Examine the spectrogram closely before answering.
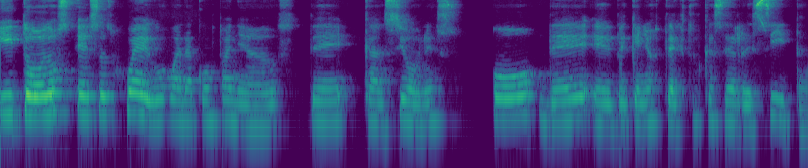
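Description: Against a quiet background, a woman speaks at a medium pitch in a dark, mellow tone. Her pace is fairly slow with hardly any pauses, and her intonation fairly even. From coastal Venezuela. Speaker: children's literature researcher and author; speaker. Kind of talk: panel discussion. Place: home room. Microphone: earbuds.

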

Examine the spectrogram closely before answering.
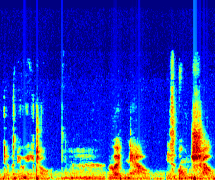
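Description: The woman speaks in a whisper. She keeps to a fairly slow pace. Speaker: ASMR vlogger. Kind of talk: ASMR comic reading. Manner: whispered. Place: home room. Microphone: phone near. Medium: read story.

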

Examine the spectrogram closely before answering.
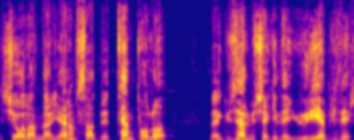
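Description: A man speaks at a moderate pace with a high pitch and lively intonation, in a dry, close sound with no echo on a very clean recording with a silent background. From Ordu, Turkey. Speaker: cancer patient vlogger. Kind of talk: vlog monologue. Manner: halting, many fillers.

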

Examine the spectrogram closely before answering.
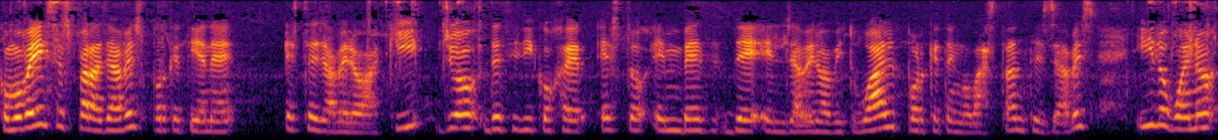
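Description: A woman with a fairly high pitch, vocal fry and a moderate pace

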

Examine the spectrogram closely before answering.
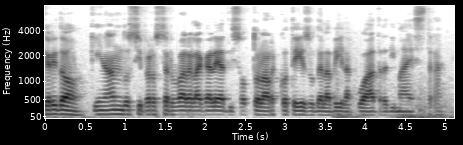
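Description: A man with an unremarkable speaking voice talks at a moderate pace with a fairly low pitch. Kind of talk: audiobook-style reading aloud of a naval adventure novel. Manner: brisk, urgent narration with mounting tension during the battle.

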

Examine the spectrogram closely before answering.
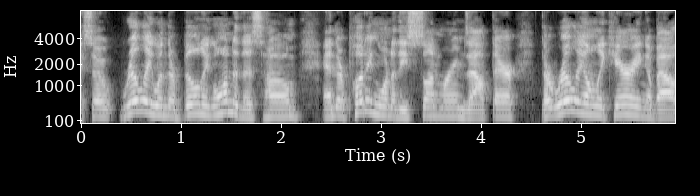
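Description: A man projects a raised voice with a bright, sharp tone at a fairly quick pace. His pitch varies in an ordinary way against a quiet background. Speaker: presenter. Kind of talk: tutorial. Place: studio.

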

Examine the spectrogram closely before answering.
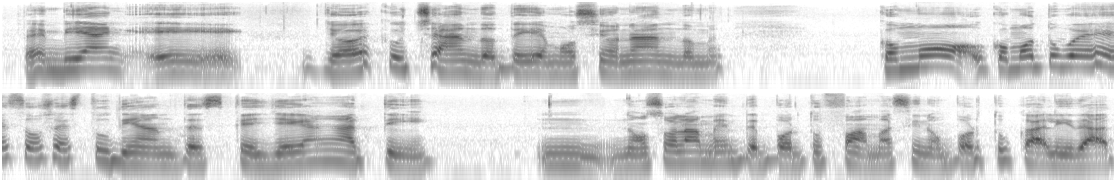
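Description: In a Dominican accent, a woman speaks at a fairly slow pace. Her voice sits at a medium pitch with ordinary pitch variation. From Dominican Republic. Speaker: TV show host. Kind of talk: TV interview. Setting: TV studio. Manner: animated. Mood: warm, admiring, emotional. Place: studio. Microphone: lapel.

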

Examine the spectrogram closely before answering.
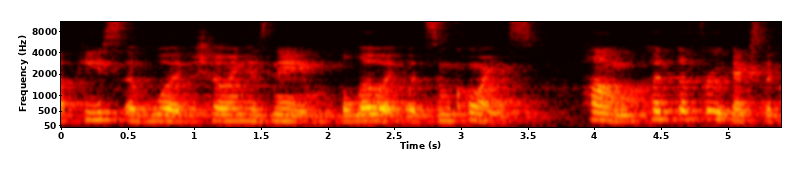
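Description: Ordinary pitch variation in an unforced voice reading aloud.

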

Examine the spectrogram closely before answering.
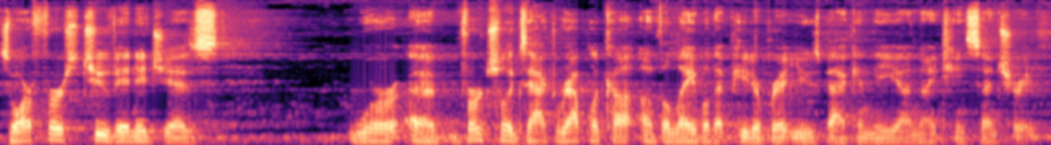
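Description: With faint background noise, a man speaks at a moderate pace and fairly low pitch, his intonation fairly even and his tone slightly mellow.

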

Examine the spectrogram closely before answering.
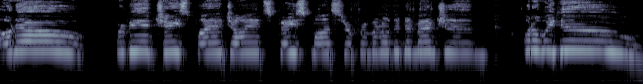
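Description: This put-on character voice is high-pitched and monotone, moving at a moderate pace with flat intonation. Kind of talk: comic overacting. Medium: solo performance. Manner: panicked, urgent.

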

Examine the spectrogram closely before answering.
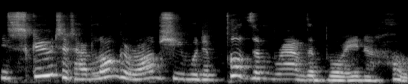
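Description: A woman speaks with a fairly high pitch and lively intonation. Her voice has a slightly husky edge. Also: moderate pace.

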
